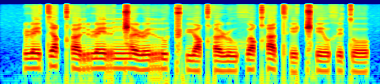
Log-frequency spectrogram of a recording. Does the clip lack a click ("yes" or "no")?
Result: no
